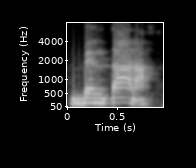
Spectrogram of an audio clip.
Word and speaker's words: ventana: Número 6, ventana. Ventana, not ventana, it is ventana because this letter name is ube and it will be pronounced like bo, not bha.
